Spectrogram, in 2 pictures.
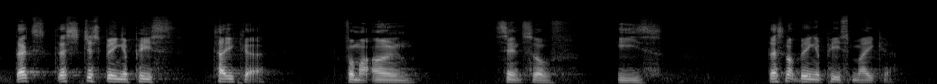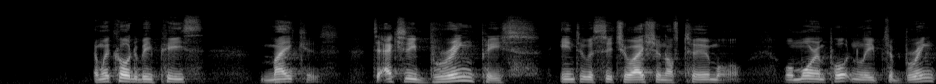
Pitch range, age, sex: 110-145 Hz, 50-69, male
